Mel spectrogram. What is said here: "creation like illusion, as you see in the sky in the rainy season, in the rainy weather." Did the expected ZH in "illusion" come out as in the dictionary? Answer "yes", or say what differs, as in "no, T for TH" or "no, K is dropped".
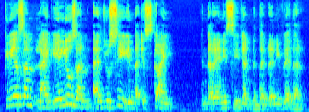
no, Z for ZH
